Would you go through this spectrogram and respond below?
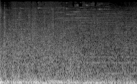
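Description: The Confringo fire-blast spell in Hogwarts Legacy explodes as a loud, dense roaring burst that fills the whole moment with a rumbling, crackling wash of sound.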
